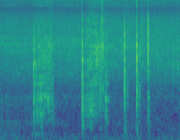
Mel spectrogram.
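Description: Jalapeno and onion tossed into a hot pan, a soft steady sizzle under several scraping stirs and a few clicks of a utensil against the pan.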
